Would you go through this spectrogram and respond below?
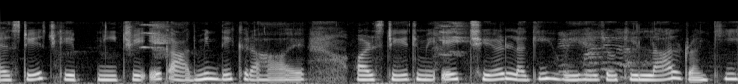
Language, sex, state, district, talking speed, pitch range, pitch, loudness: Hindi, female, Jharkhand, Palamu, 180 wpm, 210-240 Hz, 220 Hz, -14 LUFS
